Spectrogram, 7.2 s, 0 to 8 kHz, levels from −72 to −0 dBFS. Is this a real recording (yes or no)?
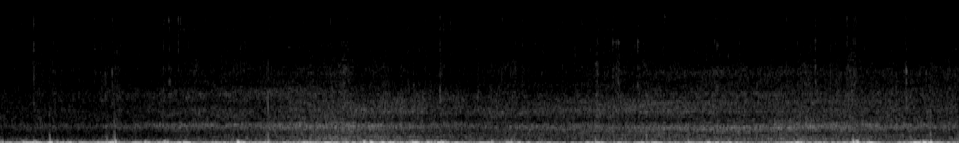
yes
